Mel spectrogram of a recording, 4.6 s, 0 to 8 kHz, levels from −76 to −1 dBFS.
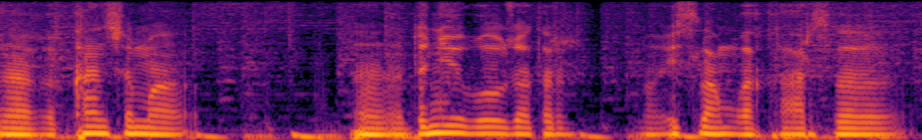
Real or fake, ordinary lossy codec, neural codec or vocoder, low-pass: real; none; none; none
